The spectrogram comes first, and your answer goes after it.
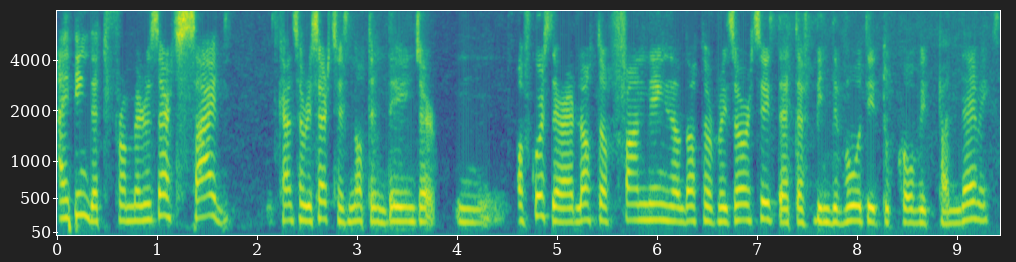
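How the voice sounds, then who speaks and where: Speaking with an Italian accent, a woman at medium pitch keeps a moderate pace, fairly even intonation and very even loudness in a dry, close sound with no echo. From Italy. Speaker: cancer researcher. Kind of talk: interview.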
